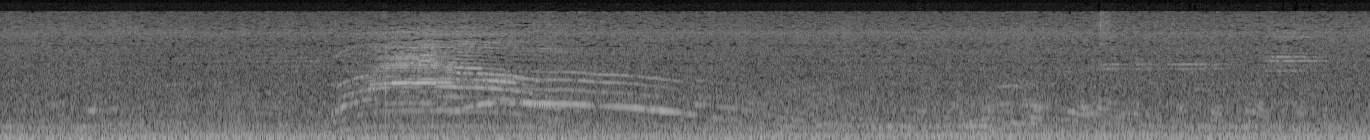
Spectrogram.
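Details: Weird sounds from pet cats: a long, drawn-out, wailing cry that rises then slowly falls and bends over about three seconds, followed by fainter trailing moans against a constant low hum.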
